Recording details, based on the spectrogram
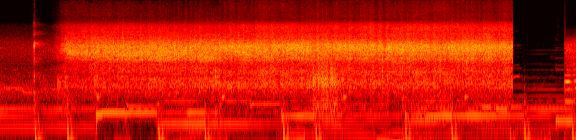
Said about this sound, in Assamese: এইখিনি সামগ্ৰী লৰাই থাকিব। তাৰপিছত কুটি অমিতাখিনি ঢালি দিব ইয়াতে।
